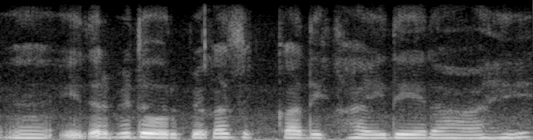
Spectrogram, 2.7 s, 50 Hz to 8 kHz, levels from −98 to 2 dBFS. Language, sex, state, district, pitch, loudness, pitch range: Hindi, female, Madhya Pradesh, Dhar, 200 Hz, -17 LUFS, 195-215 Hz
